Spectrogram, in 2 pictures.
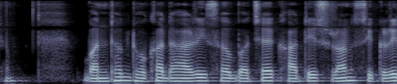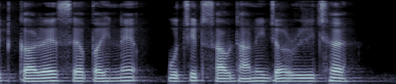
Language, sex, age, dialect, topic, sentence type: Maithili, male, 18-24, Eastern / Thethi, banking, statement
